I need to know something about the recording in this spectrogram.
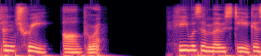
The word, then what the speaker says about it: arbre: in the same way he was taught to pronounce ape, singe and tree, arbre.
